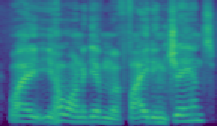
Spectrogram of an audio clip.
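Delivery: ordinary talk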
